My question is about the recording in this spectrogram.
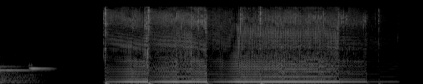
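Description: The tail of background music fades out, then comes a moment of dead silence. About a second in, a loud buzzing sound effect with a steady low hum starts abruptly, runs for about three seconds with a few clicks, and cuts off sharply.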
